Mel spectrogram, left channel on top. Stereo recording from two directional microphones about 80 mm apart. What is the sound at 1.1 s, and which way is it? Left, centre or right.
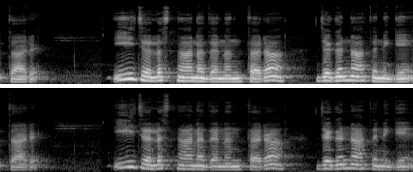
Speech, left.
